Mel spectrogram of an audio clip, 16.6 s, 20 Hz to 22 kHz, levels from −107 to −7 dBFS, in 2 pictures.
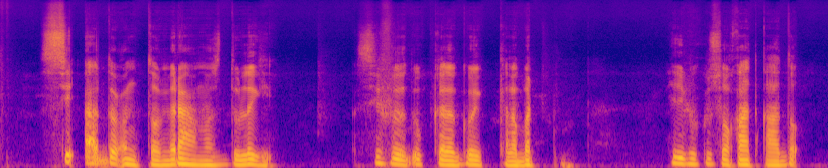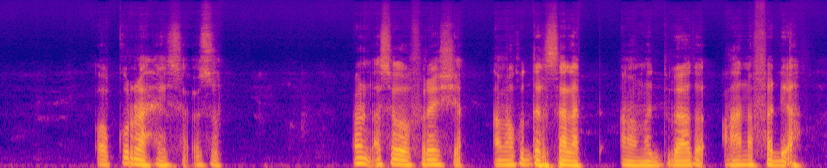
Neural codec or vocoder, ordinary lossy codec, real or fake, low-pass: codec, 44.1 kHz, 7.8 kbps, Pupu-Codec; none; fake; none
